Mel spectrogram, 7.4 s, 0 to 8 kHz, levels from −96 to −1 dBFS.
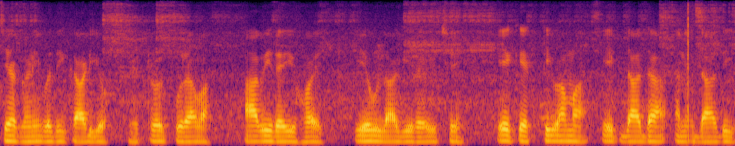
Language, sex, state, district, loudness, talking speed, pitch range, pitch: Gujarati, male, Gujarat, Gandhinagar, -18 LUFS, 165 wpm, 100-110 Hz, 105 Hz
